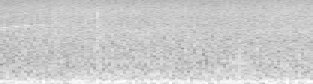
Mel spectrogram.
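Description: Steady outdoor background hiss with a low rumble underneath, with no distinct sound event standing out.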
